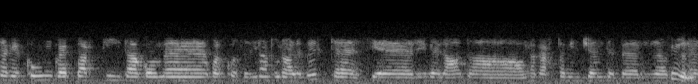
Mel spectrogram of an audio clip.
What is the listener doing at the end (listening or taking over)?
taking over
